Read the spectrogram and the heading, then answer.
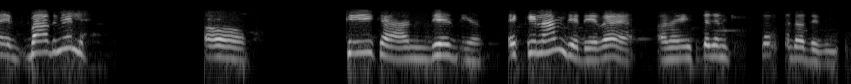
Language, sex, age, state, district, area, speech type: Maithili, female, 18-30, Bihar, Samastipur, rural, conversation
